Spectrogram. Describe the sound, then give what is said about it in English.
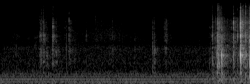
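A card being drawn from a deck of action cards: faint soft rustles give way to a brief, brisk burst of papery shuffling and flicking at the end. “let's get an action card for you. See what our sacred feminine deck has to say.”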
